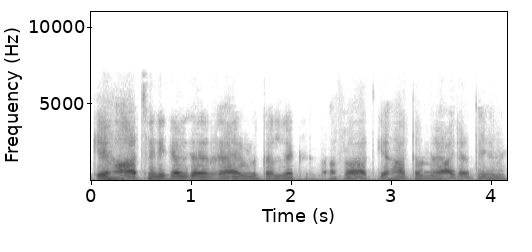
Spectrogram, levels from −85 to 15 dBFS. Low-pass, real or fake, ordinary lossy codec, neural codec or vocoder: 7.2 kHz; fake; AAC, 48 kbps; codec, 16 kHz, 2 kbps, FreqCodec, smaller model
